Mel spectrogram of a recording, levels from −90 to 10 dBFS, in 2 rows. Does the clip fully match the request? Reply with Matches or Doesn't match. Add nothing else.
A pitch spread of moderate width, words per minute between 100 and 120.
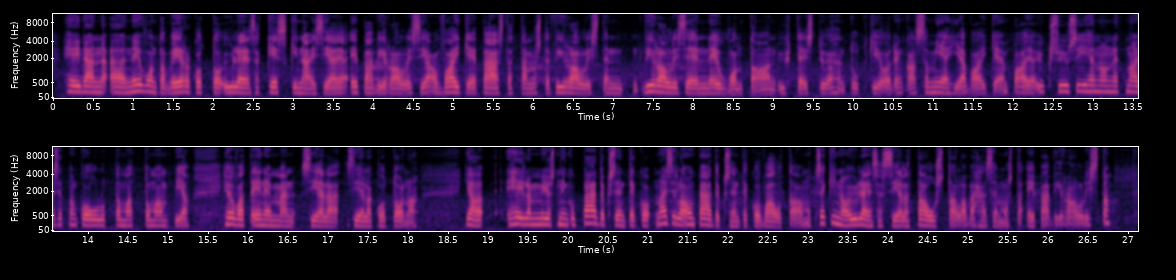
Matches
